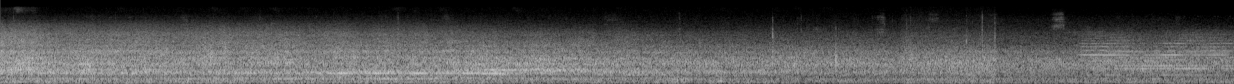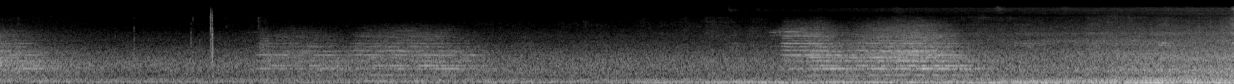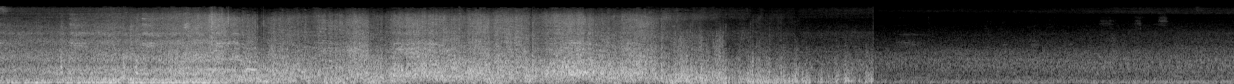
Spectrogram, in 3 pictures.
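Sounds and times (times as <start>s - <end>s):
locomotive horn blasts: 2.6s - 6.1s, 10.8s - 13.0s, 14.9s - 17.3s, 20.0s - 22.2s
train wheels clattering on rails: 22.6s - 32.5s.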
